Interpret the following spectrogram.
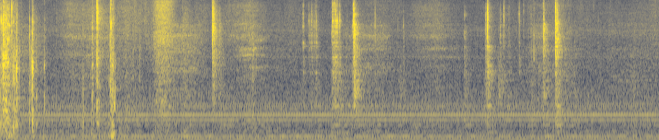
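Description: Irregular clicks and light knocks, about a dozen, of a laser tube's mounting bracket being handled and fitted back on around the glass tube, over a steady hum.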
